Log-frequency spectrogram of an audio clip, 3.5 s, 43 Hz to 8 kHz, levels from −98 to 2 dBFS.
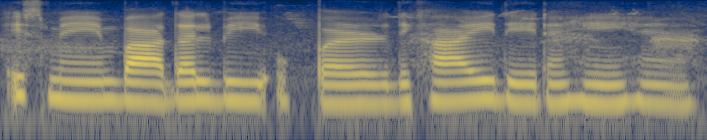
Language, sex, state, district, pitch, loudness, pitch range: Hindi, female, Uttar Pradesh, Lucknow, 185 Hz, -19 LUFS, 170-190 Hz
